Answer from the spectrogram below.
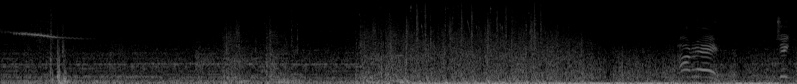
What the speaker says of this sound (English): Here comes the enemy artillery.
